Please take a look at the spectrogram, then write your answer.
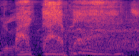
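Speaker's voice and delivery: hushed demonic dirty talk; little demon. Retold or imitated. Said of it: "Sounded like a little demon".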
